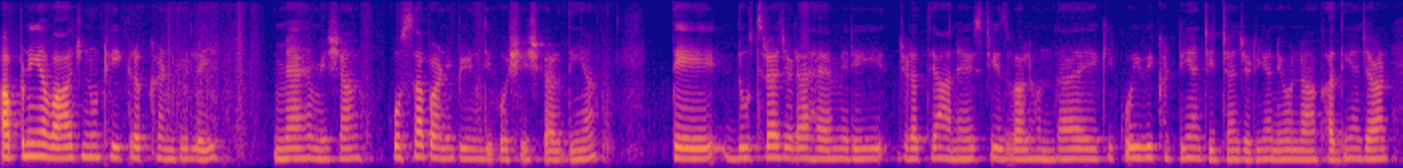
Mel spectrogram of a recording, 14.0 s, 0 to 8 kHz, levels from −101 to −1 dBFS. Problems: background sounds at intervals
